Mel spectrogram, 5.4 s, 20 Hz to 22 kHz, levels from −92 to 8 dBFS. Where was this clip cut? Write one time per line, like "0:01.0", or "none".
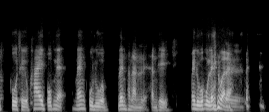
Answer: none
